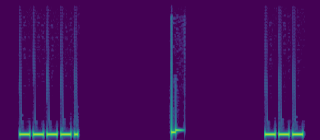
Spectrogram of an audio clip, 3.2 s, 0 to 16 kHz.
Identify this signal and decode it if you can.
Morse code, heard as a keyed tone, about 35 wpm, 700 Hz. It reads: 9 O
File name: Single-Letter-Number-35wpm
